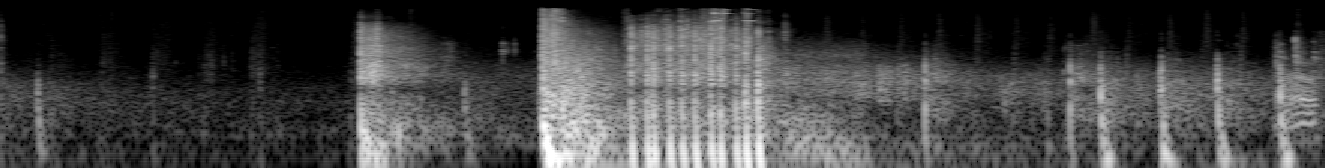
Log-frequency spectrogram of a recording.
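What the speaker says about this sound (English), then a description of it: "They're shooting." PUBG gunfire: scattered distant pops, then a heavy burst and a rapid volley of loud shots, followed by sporadic single cracks echoing at varying distances.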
